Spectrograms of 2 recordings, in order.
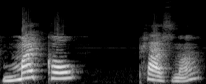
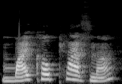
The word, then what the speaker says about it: mycoplasma: vocabulary god damn it michael plasma genitalium it's not micro myco mycoplasma genitalium is a little known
